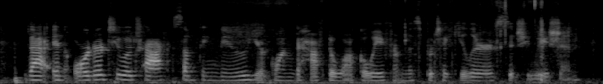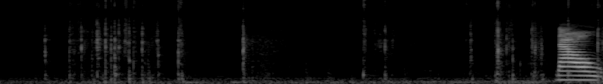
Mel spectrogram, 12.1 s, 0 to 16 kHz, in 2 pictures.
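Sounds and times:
cards sliding: 0:04.9 - 0:08.9, 0:09.6 - 0:11.6
cards tapping on tabletop: 0:11.0 - 0:12.0.

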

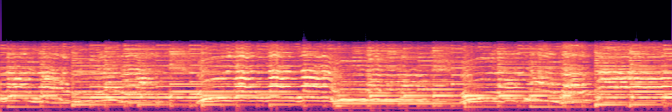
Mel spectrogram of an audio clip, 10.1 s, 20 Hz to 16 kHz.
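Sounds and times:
person singing: 0:00.0 - 0:10.0
strummed accompaniment: 0:00.0 - 0:10.0
voices holding wordless notes: 0:00.0 - 0:10.0.

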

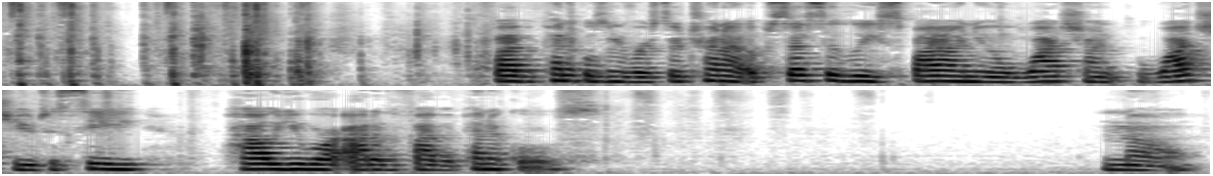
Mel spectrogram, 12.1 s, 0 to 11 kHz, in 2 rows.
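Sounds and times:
cards clicking and rubbing: 0:00.0 - 0:02.4.

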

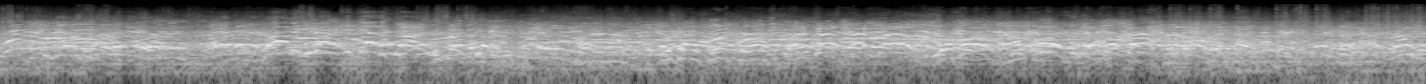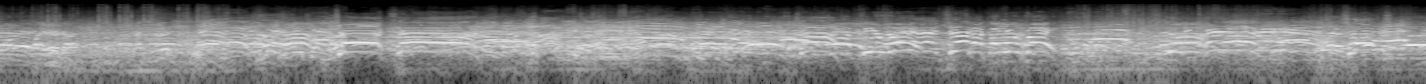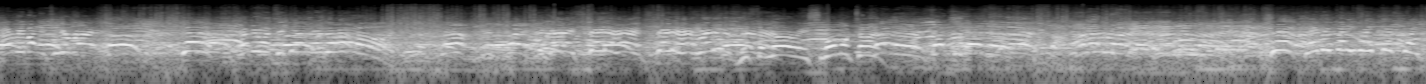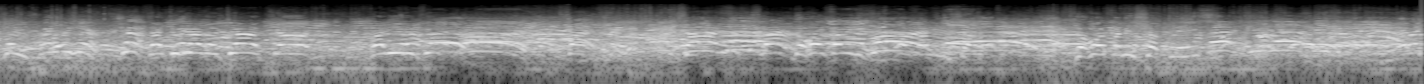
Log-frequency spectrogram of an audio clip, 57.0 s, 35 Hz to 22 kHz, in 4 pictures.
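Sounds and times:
crowd calling out and talking: 0:00.0 - 0:57.0.

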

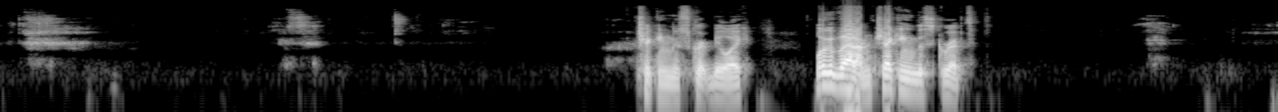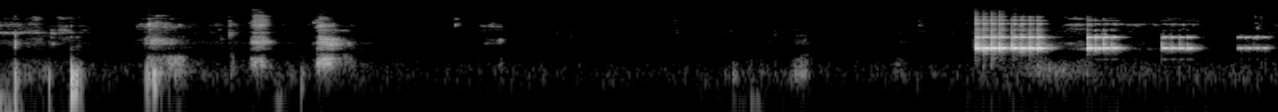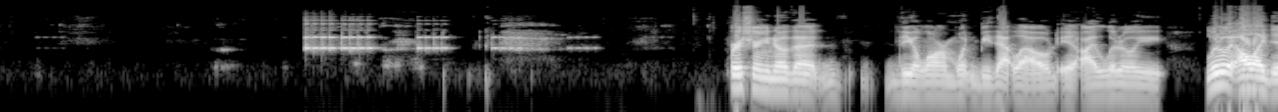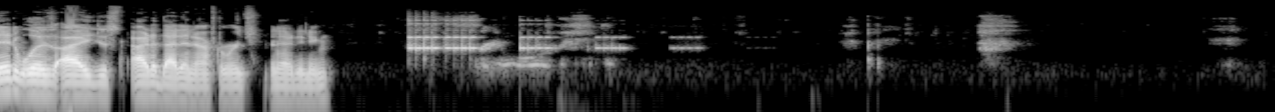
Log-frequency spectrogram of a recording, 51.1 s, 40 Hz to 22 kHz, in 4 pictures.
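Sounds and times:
electronic alarm trilled beeps: 0:22.5 - 0:25.6, 0:28.6 - 0:31.6, 0:42.4 - 0:45.4.

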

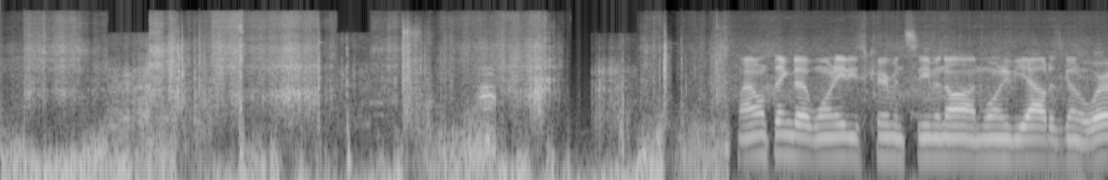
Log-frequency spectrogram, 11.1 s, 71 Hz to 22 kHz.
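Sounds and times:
wind on microphone: 0:00.0 - 0:07.9
skis sliding over snow: 0:00.2 - 0:05.6
skis scraping and knocking on box: 0:01.5 - 0:07.4.

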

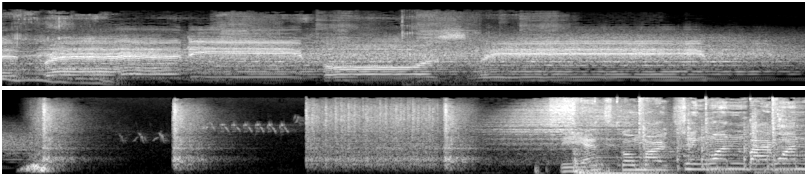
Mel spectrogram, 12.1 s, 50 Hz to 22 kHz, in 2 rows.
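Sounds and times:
marching song: 0:00.0 - 0:06.1
rapid drum roll: 0:08.3 - 0:10.9.

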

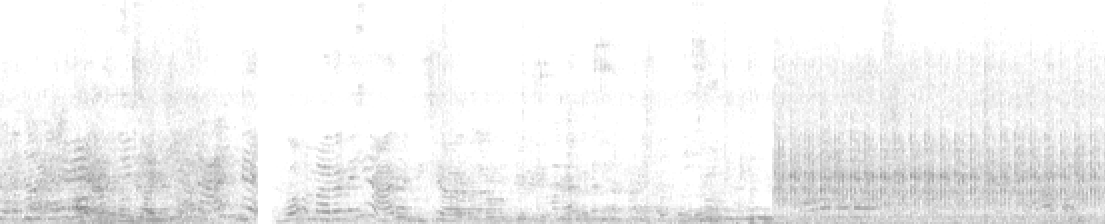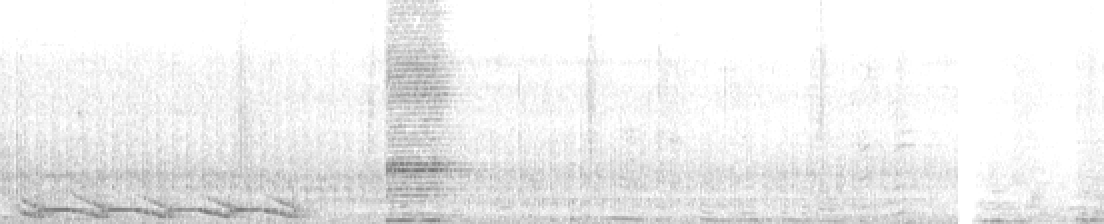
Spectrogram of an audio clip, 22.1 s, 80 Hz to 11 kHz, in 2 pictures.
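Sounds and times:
car engine hum: 0:07.8 - 0:20.6
car horn toot: 0:11.2 - 0:15.9.

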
